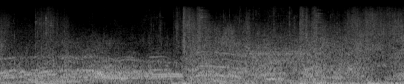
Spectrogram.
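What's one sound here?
A grenade explodes nearby.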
